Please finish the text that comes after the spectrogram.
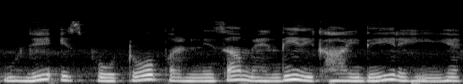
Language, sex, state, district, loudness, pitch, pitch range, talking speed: Hindi, female, Madhya Pradesh, Umaria, -16 LUFS, 170 Hz, 160-195 Hz, 130 wpm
